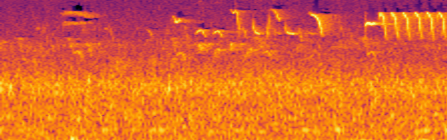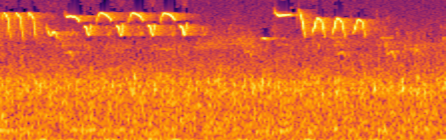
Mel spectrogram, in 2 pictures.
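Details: Eurasian wren song: quick high-pitched twittering notes build into loud, fast buzzy trills and rattling runs, with a final short trill near the end, against constant faint environmental noise.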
